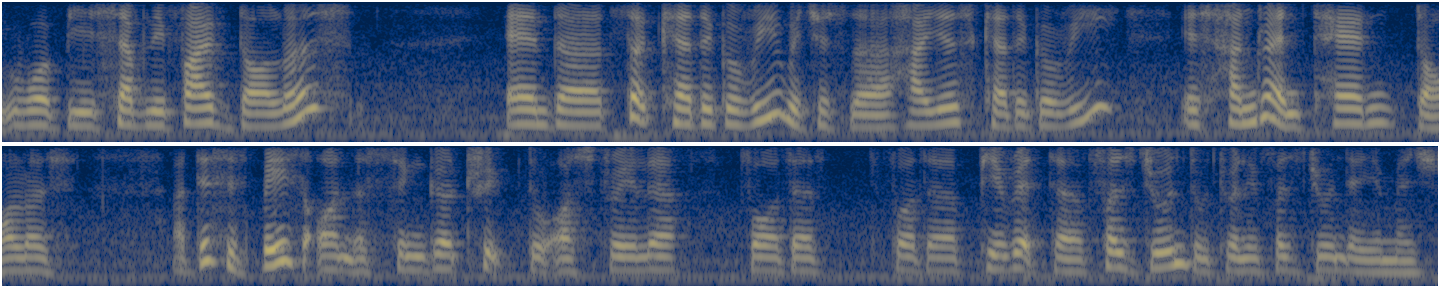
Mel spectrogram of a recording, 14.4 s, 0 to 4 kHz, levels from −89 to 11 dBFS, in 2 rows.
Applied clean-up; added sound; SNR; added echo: none; none; none; none.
